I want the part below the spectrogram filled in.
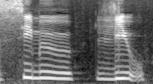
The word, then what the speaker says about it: Simu Liu: The interesting thing, though, is so the main guy, so Shang-Chi, his name in real life is Simu Liu.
